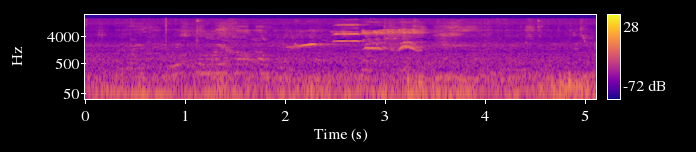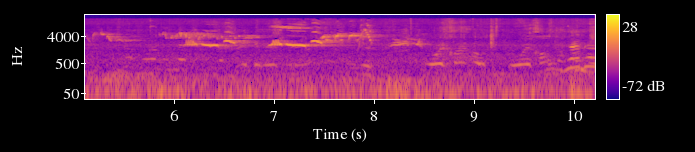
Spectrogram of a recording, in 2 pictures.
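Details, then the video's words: Song thrush singing in Regent's Park, London, with bright, varied whistled and chirping phrases over a steady low rumble of wind or traffic, with possible faint voices. "beautiful Song Thrush sings."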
